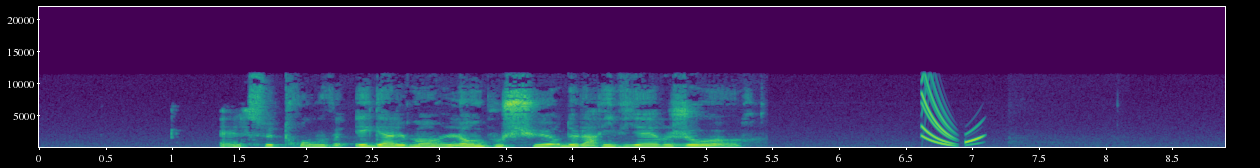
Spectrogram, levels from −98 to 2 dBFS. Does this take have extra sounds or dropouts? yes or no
yes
